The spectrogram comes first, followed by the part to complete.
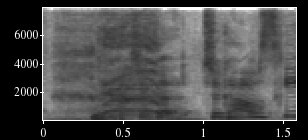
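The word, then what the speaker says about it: Tchaikovsky: Because to be quite honest with you, I'm having a hard time pronouncing the last name here. Chakowski. Chicowski.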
